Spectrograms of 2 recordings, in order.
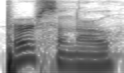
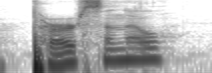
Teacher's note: La primera, personal, con acento en la primera E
